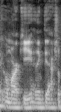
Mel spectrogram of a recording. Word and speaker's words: Omarchy: So Omarchy, it looks like Omarchy. I think the actual pronunciation is Omarchy. I think the R is silent.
